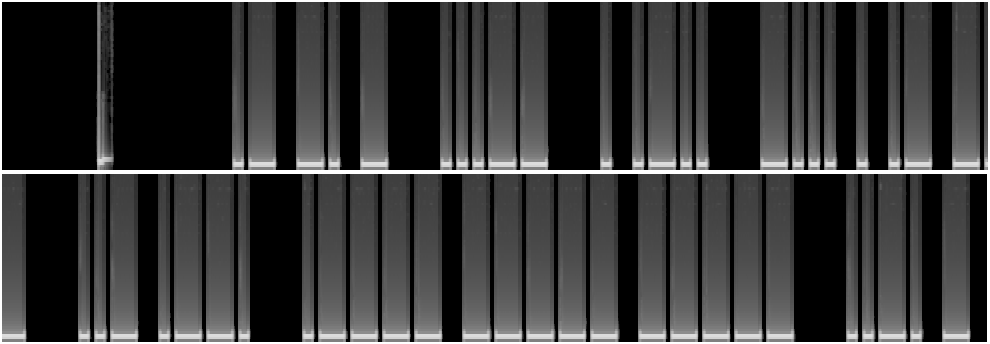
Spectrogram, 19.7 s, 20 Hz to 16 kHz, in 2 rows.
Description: Morse code, heard as a keyed tone, about 15 wpm, 700 Hz. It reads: ANT 3 EL BEAM UP 100 FT
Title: Practice QSO - Exchange 2 - Info - 15wpm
